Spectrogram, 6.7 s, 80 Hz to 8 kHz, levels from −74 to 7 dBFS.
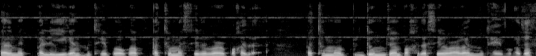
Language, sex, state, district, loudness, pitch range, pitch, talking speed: Mizo, female, Mizoram, Aizawl, -17 LUFS, 100-115 Hz, 105 Hz, 225 wpm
